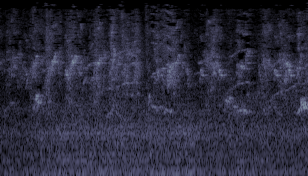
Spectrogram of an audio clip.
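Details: Hybrid of goldfinch and canary giving a rapid, jumbled twitter of high chirps with a few clearer whistled notes, over faint low background noise.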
